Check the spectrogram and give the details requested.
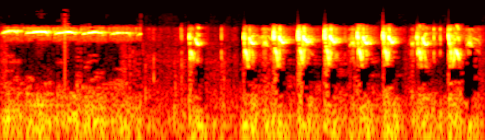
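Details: Bar-winged prinia lure call meant to draw in wild birds: a thin high trembling trill, then a fast, even run of harsh, buzzy double chirps repeated several times a second.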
